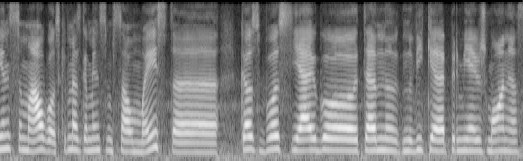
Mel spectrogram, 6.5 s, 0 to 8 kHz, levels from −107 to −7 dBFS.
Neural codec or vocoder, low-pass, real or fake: codec, 16 kHz, 2 kbps, FunCodec, trained on Chinese and English, 25 frames a second; 7.2 kHz; fake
